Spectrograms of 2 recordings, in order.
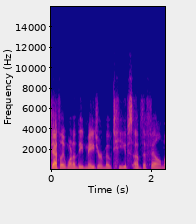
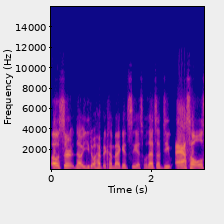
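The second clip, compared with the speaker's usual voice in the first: put-on snide tone, louder; 2 semitones higher, 4 dB louder than usual. Retelling a film character's remark to the cops: imitating a snide remark. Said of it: "This little affectation and snide remark he says at the cops".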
